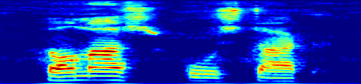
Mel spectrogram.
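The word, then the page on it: Tomasz Kuszczak: ˈtɔmaʃ ˈkuʃtʃak; Polish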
